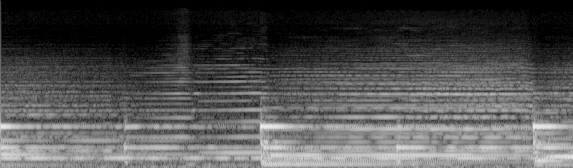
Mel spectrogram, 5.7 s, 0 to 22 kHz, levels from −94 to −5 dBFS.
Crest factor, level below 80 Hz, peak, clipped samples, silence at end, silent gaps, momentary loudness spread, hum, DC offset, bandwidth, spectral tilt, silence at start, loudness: 16 dB; -46 dBFS; -6 dBFS; under 0.1%; 0 s; none; 13 LU; none; under 0.1%; 8 kHz; -8 dB/octave; 0 s; -23 LUFS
